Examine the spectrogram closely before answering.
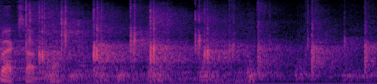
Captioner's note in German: Beifall DIE LINKE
